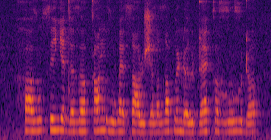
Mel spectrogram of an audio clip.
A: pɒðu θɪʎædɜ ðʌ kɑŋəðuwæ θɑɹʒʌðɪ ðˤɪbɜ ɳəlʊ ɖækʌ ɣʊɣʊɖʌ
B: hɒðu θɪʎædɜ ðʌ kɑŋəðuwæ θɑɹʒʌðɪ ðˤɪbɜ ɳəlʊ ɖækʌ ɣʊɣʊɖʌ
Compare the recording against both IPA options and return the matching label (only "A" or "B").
B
